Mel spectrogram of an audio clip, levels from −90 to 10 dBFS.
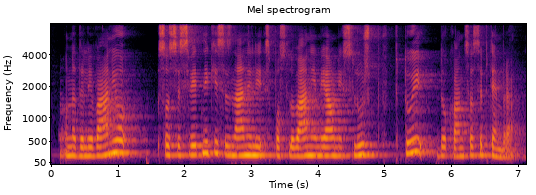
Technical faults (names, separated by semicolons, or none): echo leak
